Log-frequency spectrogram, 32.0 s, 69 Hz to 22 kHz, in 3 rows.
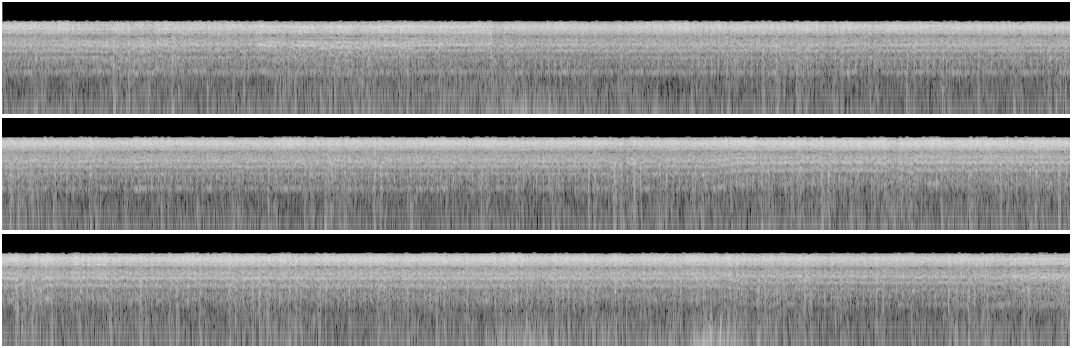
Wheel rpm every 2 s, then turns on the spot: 160, 160, 160, 160, 160, 160, 160, 160, 160, 200, 200, 200, 200, 200, 180, 160.
none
